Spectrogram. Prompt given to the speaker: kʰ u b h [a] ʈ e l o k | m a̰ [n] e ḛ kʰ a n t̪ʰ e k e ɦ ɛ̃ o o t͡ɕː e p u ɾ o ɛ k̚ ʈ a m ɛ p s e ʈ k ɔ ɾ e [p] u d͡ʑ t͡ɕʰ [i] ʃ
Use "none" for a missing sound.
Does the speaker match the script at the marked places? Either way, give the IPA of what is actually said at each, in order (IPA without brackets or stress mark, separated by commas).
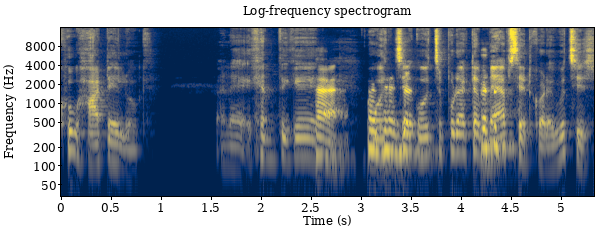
a, n, b, i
